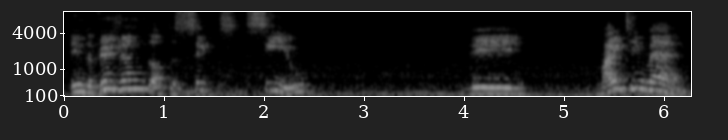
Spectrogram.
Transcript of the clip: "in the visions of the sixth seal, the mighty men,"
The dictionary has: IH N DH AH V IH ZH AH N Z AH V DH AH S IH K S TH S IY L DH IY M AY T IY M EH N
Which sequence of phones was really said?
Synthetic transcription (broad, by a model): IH N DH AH V IH ZH AH N Z AH V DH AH S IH K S S IY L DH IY M AY T IY M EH N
